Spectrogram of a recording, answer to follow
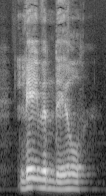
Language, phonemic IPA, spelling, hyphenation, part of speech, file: Dutch, /ˈleːu̯.ə(n)ˌdeːl/, leeuwendeel, leeu‧wen‧deel, noun, Nl-leeuwendeel.ogg
- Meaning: lion's share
